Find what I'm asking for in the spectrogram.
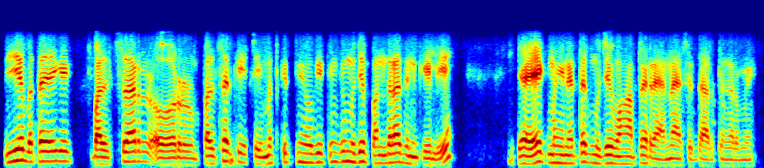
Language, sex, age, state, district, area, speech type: Urdu, male, 18-30, Uttar Pradesh, Siddharthnagar, rural, conversation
